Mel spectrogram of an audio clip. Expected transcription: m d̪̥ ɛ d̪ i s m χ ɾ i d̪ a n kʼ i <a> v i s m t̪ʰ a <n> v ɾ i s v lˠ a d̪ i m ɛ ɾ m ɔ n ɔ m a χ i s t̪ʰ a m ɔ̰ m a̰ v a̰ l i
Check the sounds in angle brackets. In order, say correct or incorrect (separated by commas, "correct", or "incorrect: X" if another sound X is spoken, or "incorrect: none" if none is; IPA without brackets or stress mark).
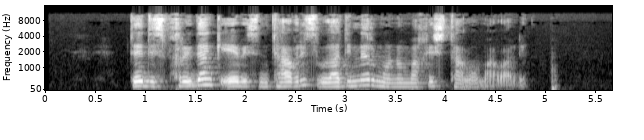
incorrect: ɛ, incorrect: none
